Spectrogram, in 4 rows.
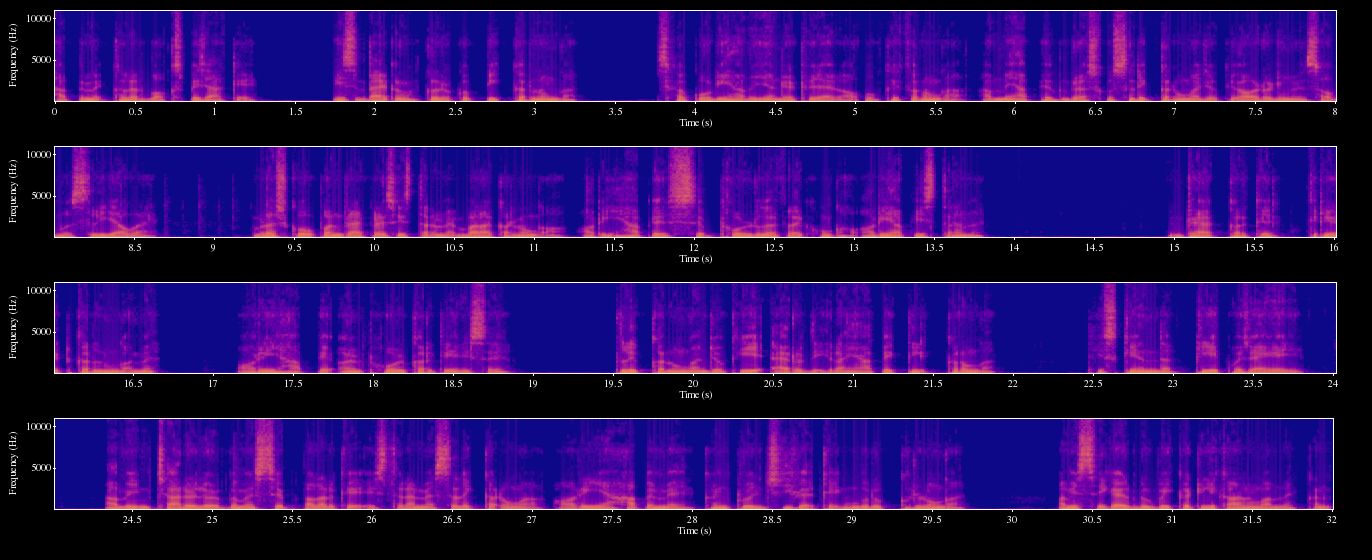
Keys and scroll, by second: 8.5 ], 15.0 space, 28.5 ctrl+g.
